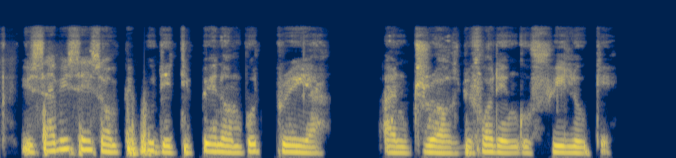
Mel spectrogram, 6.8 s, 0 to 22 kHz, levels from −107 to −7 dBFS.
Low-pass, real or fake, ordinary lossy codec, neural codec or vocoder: 10.8 kHz; real; none; none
